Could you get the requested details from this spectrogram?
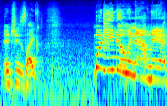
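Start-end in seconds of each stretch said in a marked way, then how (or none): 1.8-3.3 hammed-up New York neighbor, pitched way up; bad New York accent. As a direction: put on a badly faked New York accent. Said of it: "That's a really bad accent".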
